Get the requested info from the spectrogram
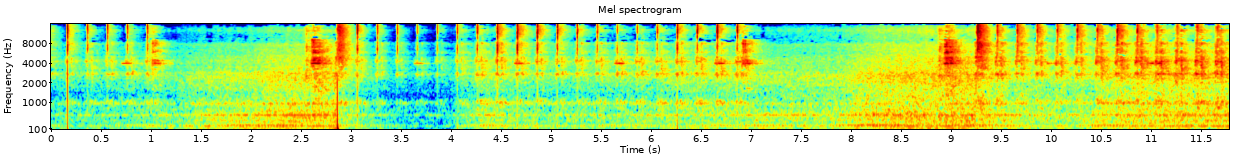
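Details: Q-switched laser tattoo removal on a patient at a skin clinic; the patient says it is not painful: sharp snapping laser pulses in uneven runs over a fan hum.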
